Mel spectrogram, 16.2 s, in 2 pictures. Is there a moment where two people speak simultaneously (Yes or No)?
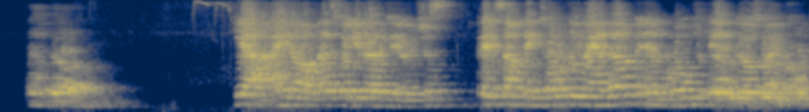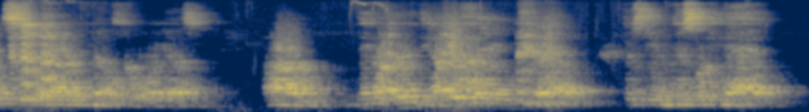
Yes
